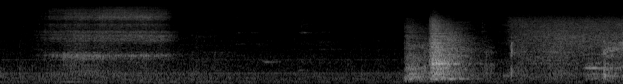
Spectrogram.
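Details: A sleeping man snores: a hissing draw of air, a quiet stretch, then a loud rattling snort; snoring.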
